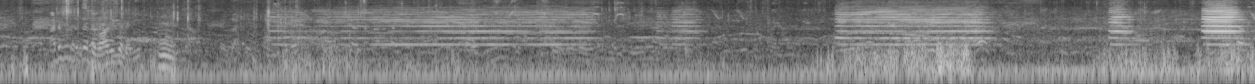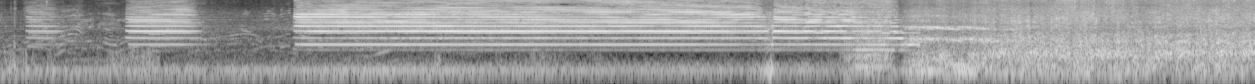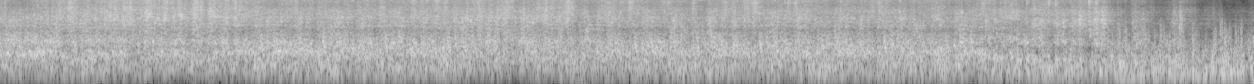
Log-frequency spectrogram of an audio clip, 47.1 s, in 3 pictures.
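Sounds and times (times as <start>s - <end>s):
locomotive horn blast: 3.3s - 9.2s, 10.4s - 12.7s, 13.8s - 16.6s, 17.2s - 18.5s, 19.3s - 28.5s
train wheels clattering over rails: 19.3s - 47.0s.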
